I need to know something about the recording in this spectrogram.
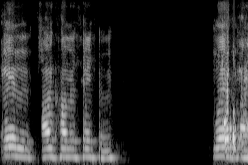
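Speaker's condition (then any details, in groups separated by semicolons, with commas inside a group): Traumatic brain injury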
